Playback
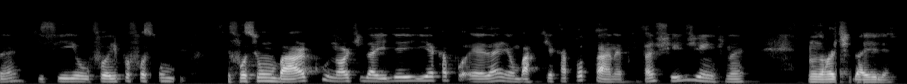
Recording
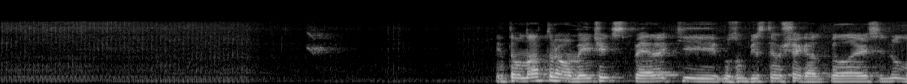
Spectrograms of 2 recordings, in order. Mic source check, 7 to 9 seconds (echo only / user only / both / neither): user only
